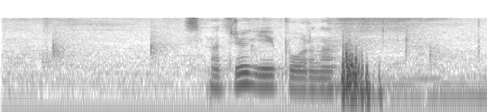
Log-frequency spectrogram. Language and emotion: Russian, neutral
